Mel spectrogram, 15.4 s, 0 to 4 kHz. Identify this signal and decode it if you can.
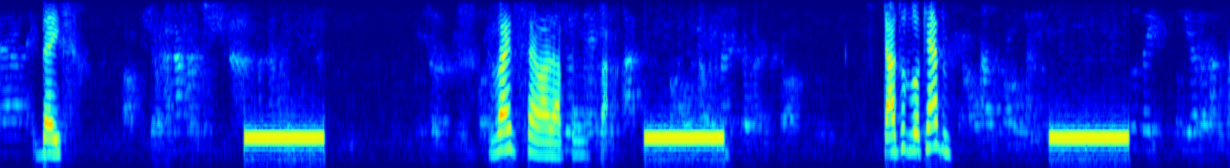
Ringback tone (Europe, 425 Hz), with speech.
